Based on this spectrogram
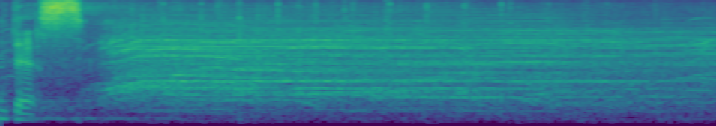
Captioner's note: audience cheering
